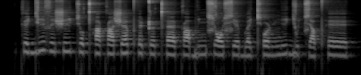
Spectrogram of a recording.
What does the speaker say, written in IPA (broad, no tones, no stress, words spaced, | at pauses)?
keɟi ziʃi cotʰakaʃɛ pʰeʈøtʰɛ kabiɲɕɔ ɕebɛcʰoɳ ŋi ɟut͡ɕapʰe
